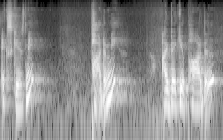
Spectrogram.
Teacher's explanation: Notice that in the 3 of them our intonation rises.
